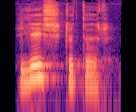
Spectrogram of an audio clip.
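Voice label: "leisgeadair", Scottish Gaelic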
